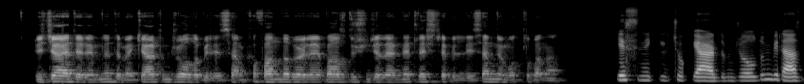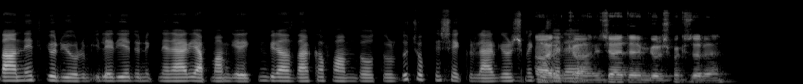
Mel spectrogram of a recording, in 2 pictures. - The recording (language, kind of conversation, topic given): Turkish, advice, Kısa vadeli zevklerle uzun vadeli güvenliği nasıl dengelerim?
- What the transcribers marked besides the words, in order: tapping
